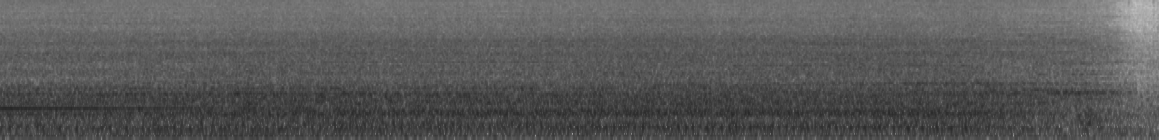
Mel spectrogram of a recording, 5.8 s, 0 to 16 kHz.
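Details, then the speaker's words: 2002 Buick LeSabre, 158,000 miles, started briefly with no coolant: loud, hissy idle with an uneven, stumbling beat, at least two cylinders not firing and antifreeze-smelling exhaust; combustion gas test planned. "So, currently at least two cylinders are not firing and the exhaust smells like antifreeze."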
